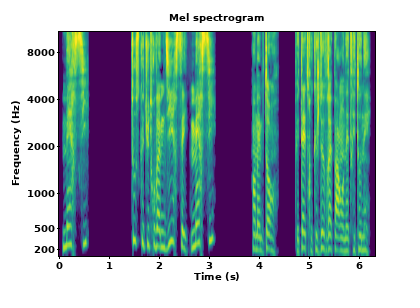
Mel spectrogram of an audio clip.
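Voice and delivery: high, incredulous and angry; stung, sarcastic anger; indignant disbelief. A narrator's reading. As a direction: throw her word back at her. Angry repeat of her word.

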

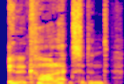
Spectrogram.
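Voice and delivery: tearful, high broken voice; sobbing. A narrator's reading. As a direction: speak between sobs. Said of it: "continued Emma between sobs".

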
